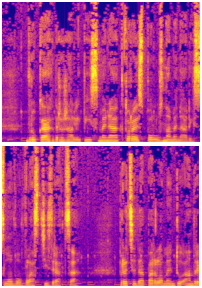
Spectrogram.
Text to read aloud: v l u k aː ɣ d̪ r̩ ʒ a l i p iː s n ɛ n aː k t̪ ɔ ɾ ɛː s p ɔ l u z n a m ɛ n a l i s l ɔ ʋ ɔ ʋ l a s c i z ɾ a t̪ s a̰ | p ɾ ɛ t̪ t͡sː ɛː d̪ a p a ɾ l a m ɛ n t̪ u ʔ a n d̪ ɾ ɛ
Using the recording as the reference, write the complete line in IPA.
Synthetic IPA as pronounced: v ɾ u k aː ɣ d̪ r̩ ʒ a l i p iː s m ɛ n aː k t̪ ɔ ɾ ɛː s p ɔ l u z n a m ɛ n a l i s l ɔ ʋ ɔ ʋ l a s c i z ɾ a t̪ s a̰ | p ɾ ɛ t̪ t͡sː ɛ d̪ a p a ɾ l a m ɛ n t̪ u ʔ a n d̪ ɾ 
